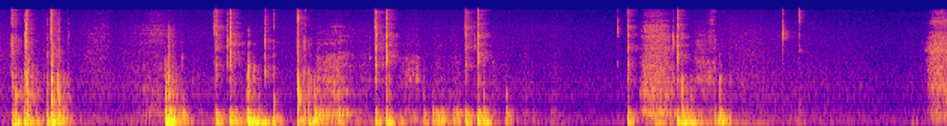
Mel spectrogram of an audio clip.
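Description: Typing on a computer keyboard, with clicks: a run of quick keystrokes, a pause about three seconds in, another short flurry, then a single click near the end.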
